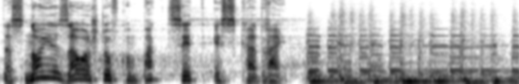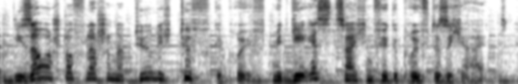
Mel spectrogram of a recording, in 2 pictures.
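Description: An actor playing a slick commercial announcer in a radio drama, over loud swing music. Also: male voice, fairly high pitch, sing-song, takes it slowly. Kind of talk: advertising spot.

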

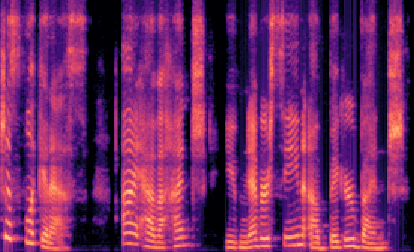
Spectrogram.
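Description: A woman's voice: mid-range voice, big pitch swings, takes it slowly, pushed and bright, full character voice. A woman voicing a big, crusty, menacing male crocodile from a storybook, boastful and emphatic in rhyme. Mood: smug. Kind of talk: storybook character reading.

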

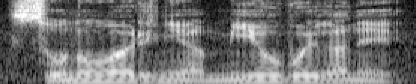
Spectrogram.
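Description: A man voicing a brash, hot-blooded, good-humoured hero in a video game, talking in rough, punchy street slang. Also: lowish voice, moderate pace, a little hiss or hum, lightly acted. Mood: measured, wry. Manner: rough, informal, punchy street-tough phrasing. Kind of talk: dramatic video game voice acting.

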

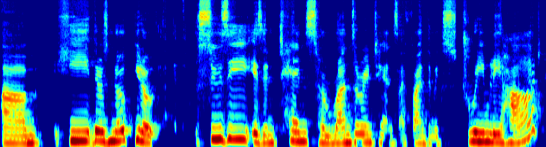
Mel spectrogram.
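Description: A woman's voice: medium pitch, a little slow, a little mellow. Chatty South African woman on a call. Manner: chatty, lots of ums, enthusiastic. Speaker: co-host. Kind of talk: casual chat. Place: small room at home. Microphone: webcam on a video call.

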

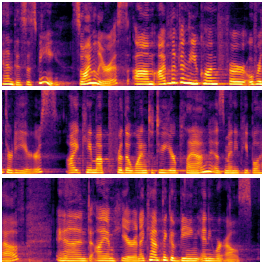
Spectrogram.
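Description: An older woman from Saskatchewan talks through her own slides on a video call, personal and halting with ums and uhs. Her voice sits at a middle pitch. A long, roomy reverb trails her words. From Saskatchewan, Canada. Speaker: health research chair.

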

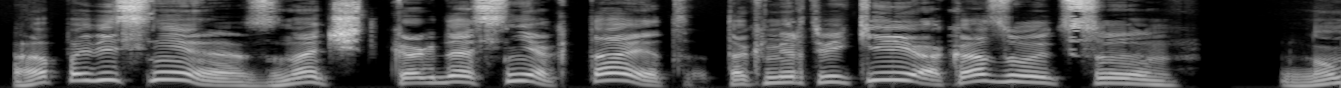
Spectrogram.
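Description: A man's voice: fairly high pitch, darkish tone, no echo, studio quality, voice pushed up. A man voicing a plain-spoken village coachman in an audiobook, telling things in a folksy, rustic way.

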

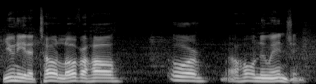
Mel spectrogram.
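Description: An actor playing a blunt, folksy car mechanic with a drawn-out delivery in an audio drama. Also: male voice, on the high side, fairly even intonation, a little mellow, lightly acted. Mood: blunt, regretful. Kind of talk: family audio drama acting.

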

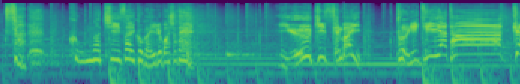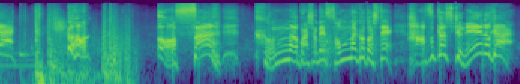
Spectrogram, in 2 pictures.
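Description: A man's voice: extremely high pitch, very animated, a little slow, over music, exaggerated voice. An actor playing an earnest, hot-blooded young man who is easily flustered, in a Japanese anime-style voice drama. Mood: righteous anger.

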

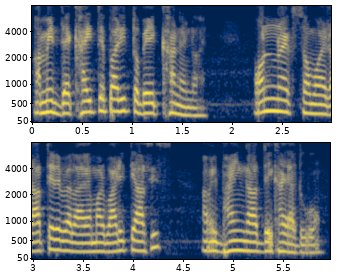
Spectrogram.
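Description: Woman doing a cheeky cartoon buddy, high pitched, crude slangy teasing. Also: fast, close to an everyday voice. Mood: sly, teasing. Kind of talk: Bengali comedy cartoon dialogue.

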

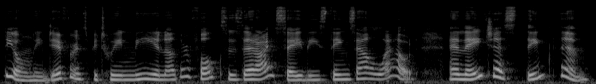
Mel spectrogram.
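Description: A woman voicing a sharp-tongued, gossiping eccentric woman who mocks her neighbours in church loudly and with scorn. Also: fairly high pitch, very animated, moderate pace. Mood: smug. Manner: loud, derisive, scornful.

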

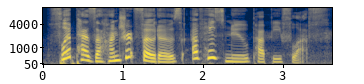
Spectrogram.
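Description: A woman teacher reading a children's storybook aloud in an expressive, emphatic way with dramatic pauses. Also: mid-range voice, no room sound.

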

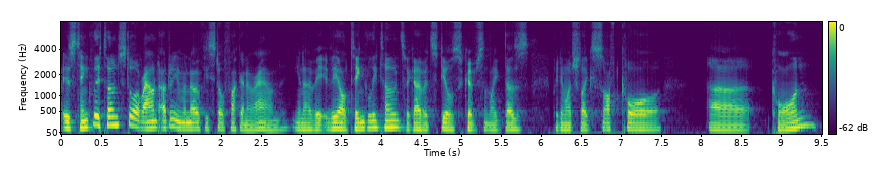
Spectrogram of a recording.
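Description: A man chatting casually in a rambling, hesitant way, swearing freely as he goes. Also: mid-range voice. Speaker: ASMR voice actor, channel creator. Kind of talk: rambling casual farewell chat.

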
